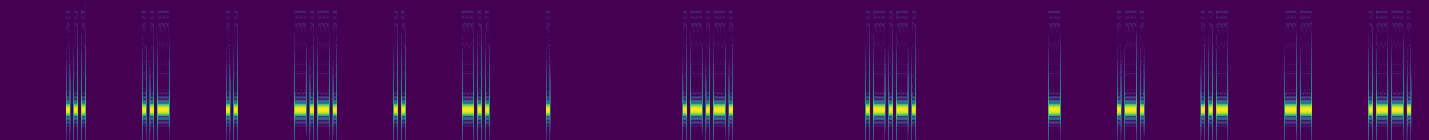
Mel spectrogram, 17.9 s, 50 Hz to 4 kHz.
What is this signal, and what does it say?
Morse code, heard as a keyed tone, about 25 wpm, spaced as for 10 wpm, 550 Hz. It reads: SUICIDE <AR> <AR> TRUMP
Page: News Headlines in Morse Code at 10 WPM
